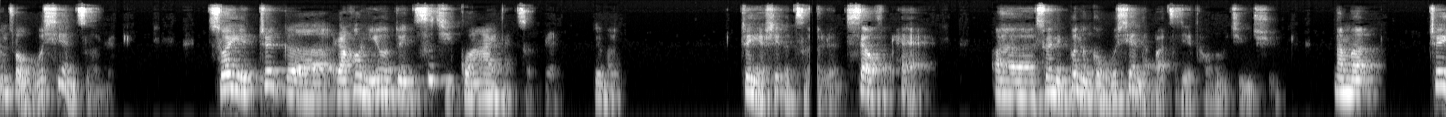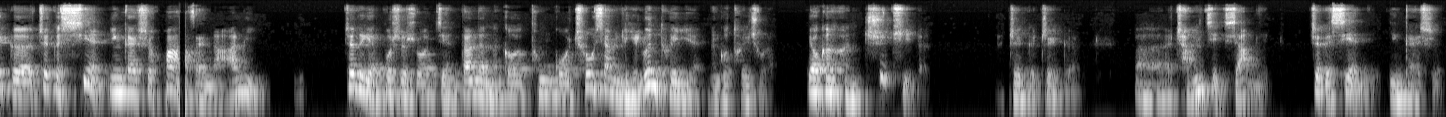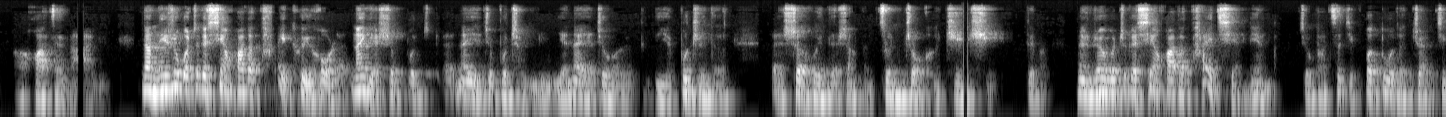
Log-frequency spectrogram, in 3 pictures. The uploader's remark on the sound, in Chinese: 线上活动的部分现场录音剪辑版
